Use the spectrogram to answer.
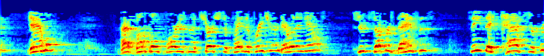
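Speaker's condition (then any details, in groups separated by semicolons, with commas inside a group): No condition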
